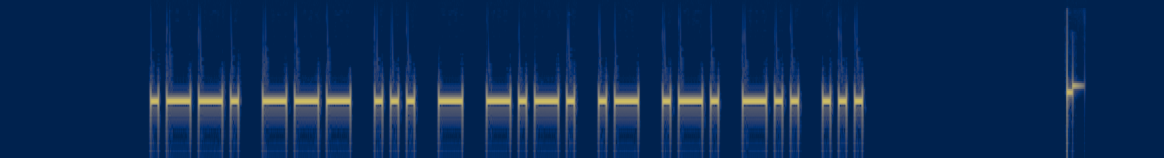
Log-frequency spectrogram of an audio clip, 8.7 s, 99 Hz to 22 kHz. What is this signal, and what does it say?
Morse code, heard as a keyed tone, about 20 wpm, 700 Hz. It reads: POSTCARDS
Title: Difficult Words with Hints - 20wpm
